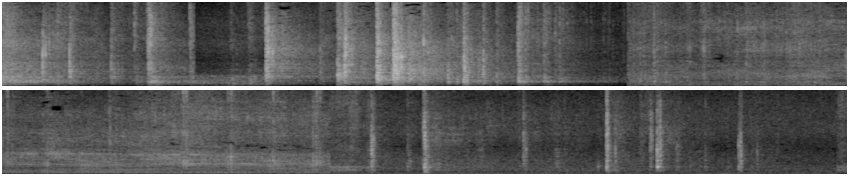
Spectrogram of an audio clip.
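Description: Skateboard sounds: for the first three seconds, a rapid series of sharp loud clacks as the board is popped and hits concrete and the wheels land. Then a steadier, quieter rumble of skateboard wheels rolling on asphalt, with a few scattered clicks near the end.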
